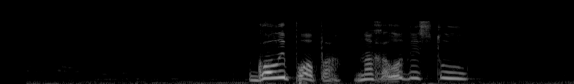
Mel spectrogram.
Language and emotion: Russian, sad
